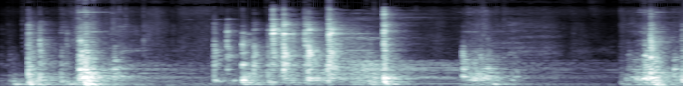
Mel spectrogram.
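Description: Metal parts clanking and clicking as a steel hydraulic plow-turning cylinder is handled and set into its mount with bolts and washers: a run of short knocks and rattles, busiest from about two to four seconds in.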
